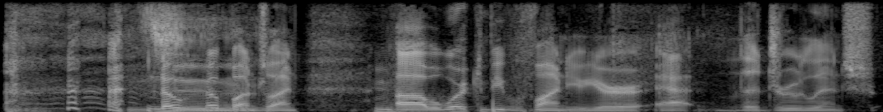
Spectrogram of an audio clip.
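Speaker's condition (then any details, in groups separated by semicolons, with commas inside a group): No condition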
